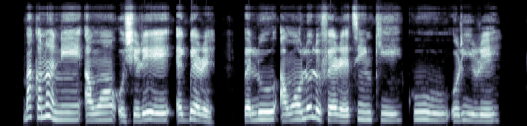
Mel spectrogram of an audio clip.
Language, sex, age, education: Yoruba, female, 30-45, tertiary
